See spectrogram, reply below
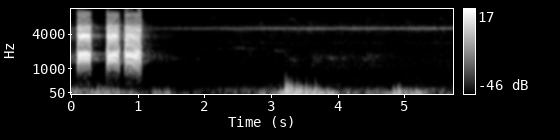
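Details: Chinese francolin, used as a decoy sound to stir up birds for trapping: three loud, harsh, grating notes in fast succession, followed by low muffled rumbling and handling noise.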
